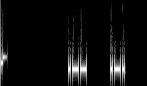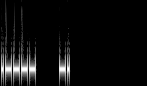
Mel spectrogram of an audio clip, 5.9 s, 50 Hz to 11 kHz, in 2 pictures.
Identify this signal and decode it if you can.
Morse code, heard as a keyed tone, about 30 wpm, spaced as for 14 wpm, 690 Hz. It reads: WR1N
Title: USA Call Signs - 4x Character Spacing - 30wpm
